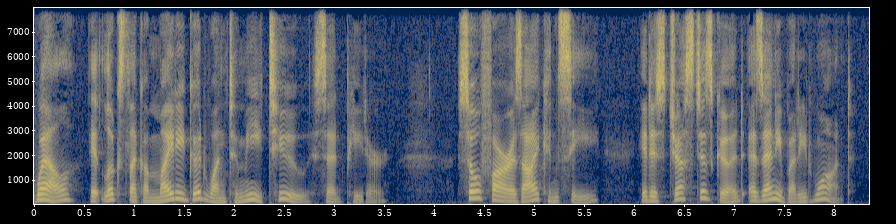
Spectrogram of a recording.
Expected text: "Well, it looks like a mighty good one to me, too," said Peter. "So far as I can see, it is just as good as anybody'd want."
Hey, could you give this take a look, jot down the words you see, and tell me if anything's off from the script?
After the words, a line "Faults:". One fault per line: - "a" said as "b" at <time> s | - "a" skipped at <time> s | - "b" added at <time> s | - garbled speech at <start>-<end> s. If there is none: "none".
"Well, it looks like a mighty good one to me, too," said Peter. "So far as I can see, it is just as good as anybody'd want."
Faults:
none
